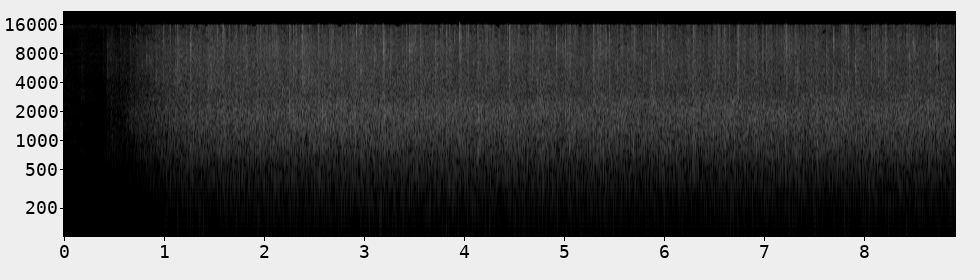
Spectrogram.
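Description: Audience applauding at the end of a song: the clapping starts about half a second in, swells within a second and then holds steady.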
